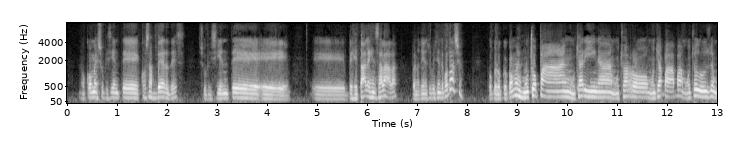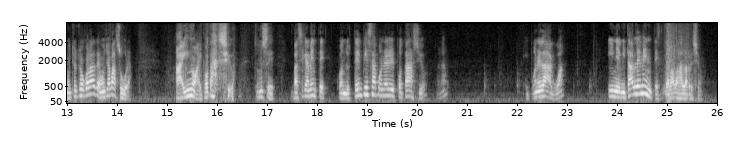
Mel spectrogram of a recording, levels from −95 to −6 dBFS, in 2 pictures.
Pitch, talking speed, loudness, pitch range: 145 Hz, 130 wpm, -20 LUFS, 125-175 Hz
